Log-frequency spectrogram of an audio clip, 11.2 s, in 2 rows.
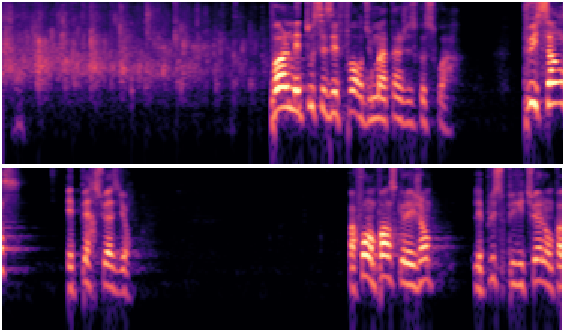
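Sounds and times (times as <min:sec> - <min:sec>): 
church congregation applauding during a sermon: 0:00.0 - 0:03.0
speech: 0:02.7 - 0:07.0, 0:09.1 - 0:11.1.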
